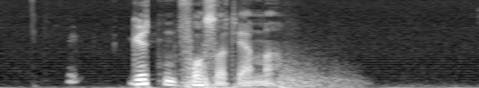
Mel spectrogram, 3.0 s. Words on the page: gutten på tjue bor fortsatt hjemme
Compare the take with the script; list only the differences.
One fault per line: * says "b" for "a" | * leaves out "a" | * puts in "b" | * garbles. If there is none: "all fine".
* leaves out "på tjue bor"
